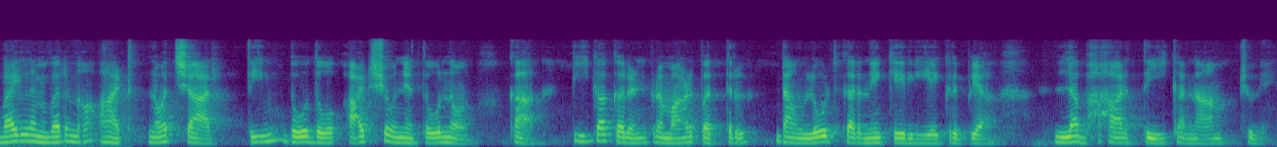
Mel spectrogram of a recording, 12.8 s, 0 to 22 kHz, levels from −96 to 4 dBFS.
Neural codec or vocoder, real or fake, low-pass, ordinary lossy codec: codec, 16 kHz in and 24 kHz out, 0.8 kbps, FocalCodec, streaming, 65536 codes; fake; 7.2 kHz; none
